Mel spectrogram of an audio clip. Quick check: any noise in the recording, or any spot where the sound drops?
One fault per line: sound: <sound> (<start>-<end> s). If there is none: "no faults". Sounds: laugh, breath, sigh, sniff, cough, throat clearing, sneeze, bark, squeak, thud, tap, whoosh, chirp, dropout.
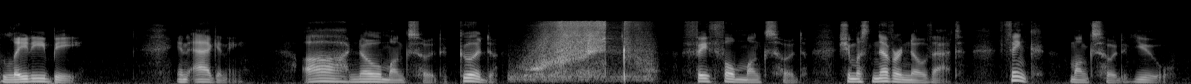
sound: whoosh (5.1-6.6 s)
